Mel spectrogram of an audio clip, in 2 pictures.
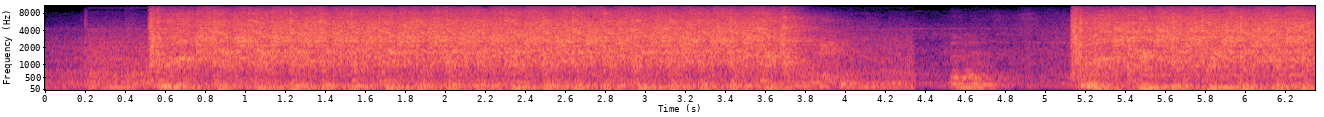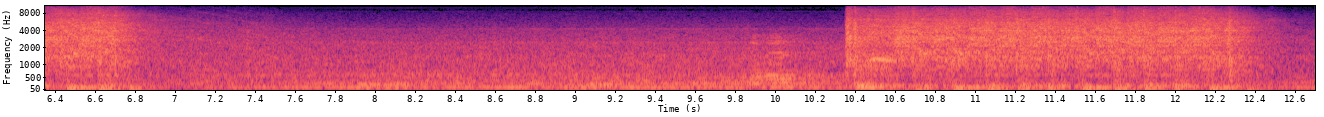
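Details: GM Ecotec-swapped Exomotive Exocet on first start: the starter cranks in three long, even bursts but the engine never fires; fuel delivery is suspected, possibly the fuel pump wire or relay.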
